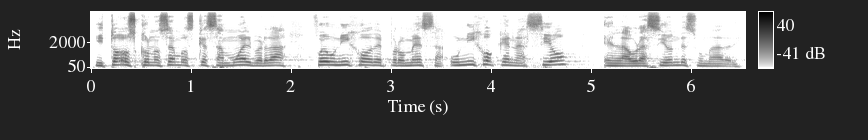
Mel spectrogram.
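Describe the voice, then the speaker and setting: A man preaching a sermon as pastor, impassioned and emphatic, sometimes rising to a shout. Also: sits high, normal speed. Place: church sanctuary. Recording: long church hall reverb.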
